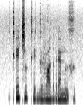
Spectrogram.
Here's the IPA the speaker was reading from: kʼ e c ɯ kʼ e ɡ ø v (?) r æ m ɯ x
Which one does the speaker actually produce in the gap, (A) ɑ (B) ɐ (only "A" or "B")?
A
